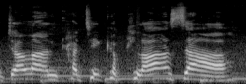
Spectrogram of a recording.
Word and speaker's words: Jalan Kartika Plaza: Sorry about my pronunciation. So, we are Jalan Kartika Plaza.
